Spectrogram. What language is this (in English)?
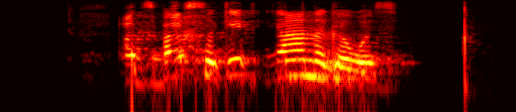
Abkhazian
